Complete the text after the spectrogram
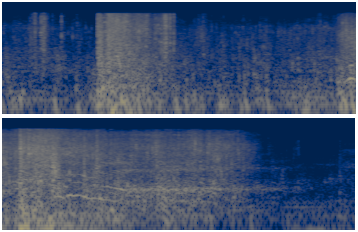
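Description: A creature growls and roars loudly up close.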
